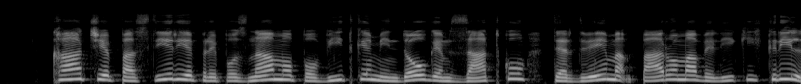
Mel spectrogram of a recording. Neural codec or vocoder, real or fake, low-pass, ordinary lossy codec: none; real; 10.8 kHz; MP3, 96 kbps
